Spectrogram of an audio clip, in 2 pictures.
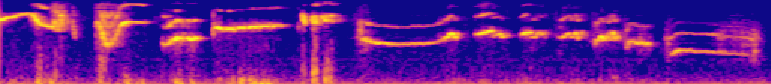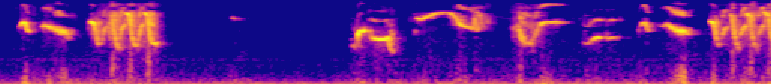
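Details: Oriental magpie-robin master song for caged-bird training: rich sequence of clear whistles, looping phrases and buzzy rattles, a descending series of notes mid-way, a brief pause, then a fast varied burst again.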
